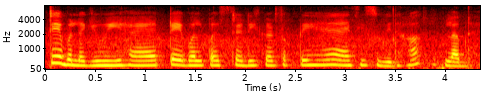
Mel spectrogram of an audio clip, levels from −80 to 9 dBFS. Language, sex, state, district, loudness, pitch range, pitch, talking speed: Hindi, female, Haryana, Rohtak, -16 LUFS, 210-230 Hz, 215 Hz, 180 wpm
